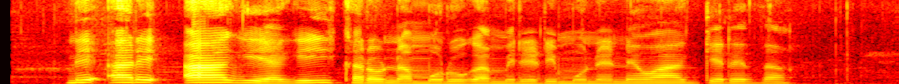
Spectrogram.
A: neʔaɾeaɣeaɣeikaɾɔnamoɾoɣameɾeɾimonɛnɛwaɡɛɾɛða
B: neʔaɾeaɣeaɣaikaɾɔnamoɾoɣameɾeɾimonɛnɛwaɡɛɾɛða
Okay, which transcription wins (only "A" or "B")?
A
